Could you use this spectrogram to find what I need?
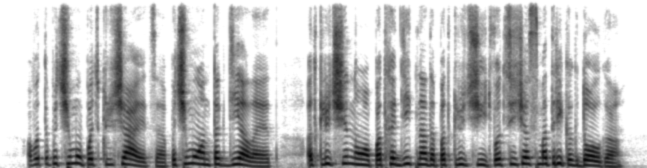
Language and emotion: Russian, angry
